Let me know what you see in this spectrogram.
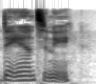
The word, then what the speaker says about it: D'Antoni: D'Antoni or D'Antoni? – D'Antoni.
